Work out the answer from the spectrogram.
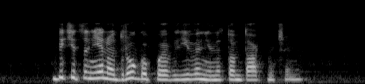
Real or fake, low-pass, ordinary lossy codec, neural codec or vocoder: fake; 7.2 kHz; Opus, 16 kbps; codec, 16 kHz, 6 kbps, DAC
